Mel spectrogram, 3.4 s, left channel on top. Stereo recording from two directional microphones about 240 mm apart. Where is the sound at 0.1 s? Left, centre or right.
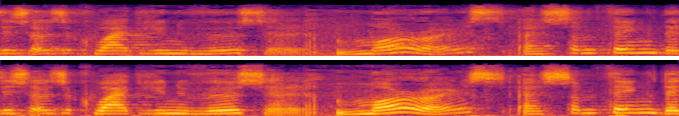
Right.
